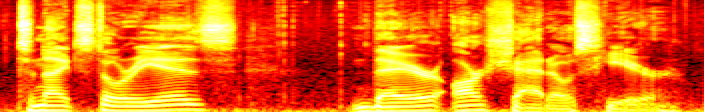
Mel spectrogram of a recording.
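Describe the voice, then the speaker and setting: A man hosting with a scripted, campfire-style introduction to a horror story, told in a measured, mysterious way. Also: fairly low pitch, lively intonation, fairly bright tone. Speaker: host.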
